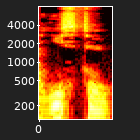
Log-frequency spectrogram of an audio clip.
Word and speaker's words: used to: So, the used to comes almost sounds like one word. I used to. The D sound completely disappears when we're speaking.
